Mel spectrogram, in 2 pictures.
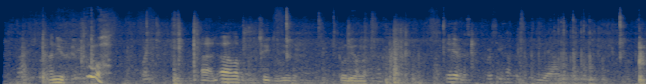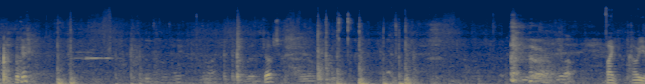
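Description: A middle-aged man speaks calmly into microphones.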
